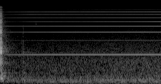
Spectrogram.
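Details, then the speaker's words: Sansui SE-9 graphic equalizer repair: continuity tester on switch contact pairs gives a clean steady beep, most contacts conducting well; only two switches need cleaning. "I need to check each pair of contacts Fortunately, most of the contacts are leading"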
